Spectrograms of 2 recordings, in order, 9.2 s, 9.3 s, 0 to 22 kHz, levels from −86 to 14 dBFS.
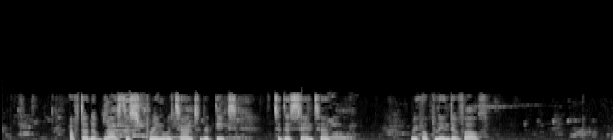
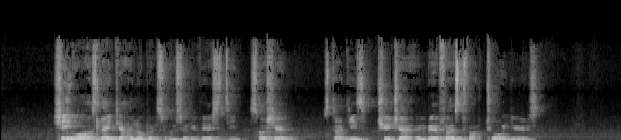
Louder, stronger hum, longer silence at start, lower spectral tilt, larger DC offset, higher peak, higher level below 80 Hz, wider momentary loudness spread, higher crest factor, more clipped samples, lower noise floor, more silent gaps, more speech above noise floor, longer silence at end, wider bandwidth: about the same, -16 LUFS vs -18 LUFS; neither; second, 0.35 s vs 0.8 s; about the same, -4.5 dB/octave vs -4.5 dB/octave; neither; about the same, -2 dBFS vs 0 dBFS; about the same, -54 dBFS vs -58 dBFS; about the same, 11 LU vs 12 LU; about the same, 16 dB vs 18 dB; neither; about the same, -59 dBFS vs -56 dBFS; neither; first, 43 dB vs 38 dB; second, 0.55 s vs 1.25 s; second, 7.8 kHz vs 16.5 kHz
